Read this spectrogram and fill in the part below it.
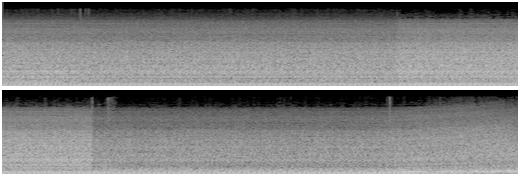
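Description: A tractor engine idles with a steady low rumble.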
